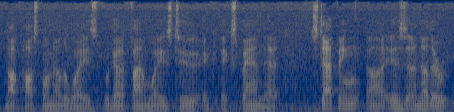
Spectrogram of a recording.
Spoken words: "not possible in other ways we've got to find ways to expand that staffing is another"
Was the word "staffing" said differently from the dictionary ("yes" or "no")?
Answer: yes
